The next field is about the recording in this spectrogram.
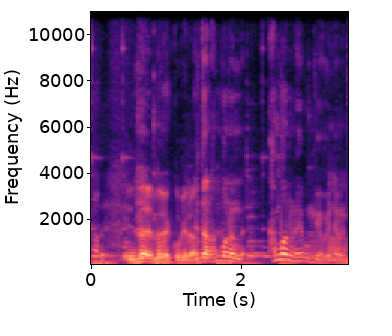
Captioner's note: leader gives a big laughter through his navel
